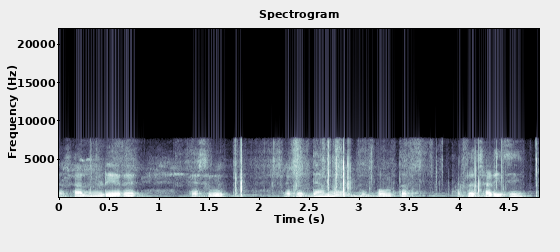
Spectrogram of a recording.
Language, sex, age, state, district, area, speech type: Odia, male, 30-45, Odisha, Mayurbhanj, rural, spontaneous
